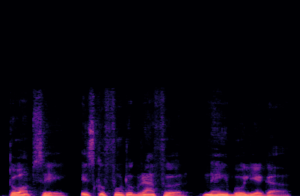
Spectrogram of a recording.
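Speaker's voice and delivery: ordinary delivery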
